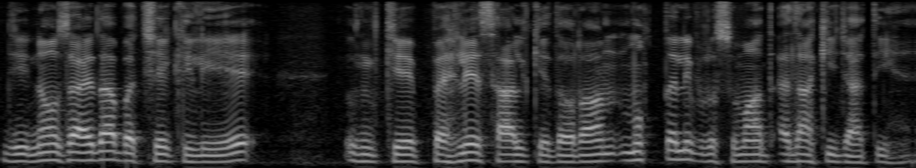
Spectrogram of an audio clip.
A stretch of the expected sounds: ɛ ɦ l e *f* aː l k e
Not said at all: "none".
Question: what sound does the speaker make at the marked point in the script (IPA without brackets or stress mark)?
s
